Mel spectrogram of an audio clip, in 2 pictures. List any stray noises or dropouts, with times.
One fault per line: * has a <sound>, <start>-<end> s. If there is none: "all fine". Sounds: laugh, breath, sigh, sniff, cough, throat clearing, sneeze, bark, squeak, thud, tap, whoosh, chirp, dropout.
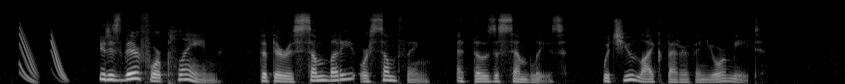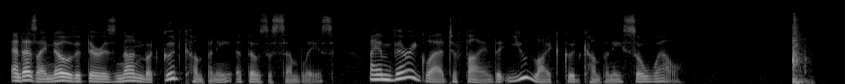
* has a chirp, 0.2-0.7 s
* has a thud, 16.4-16.6 s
